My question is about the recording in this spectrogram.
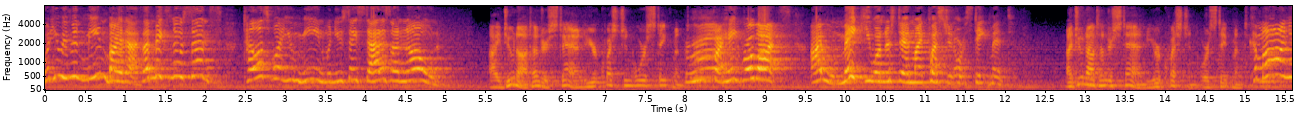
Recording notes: Originally Recorded Live at Packrat Comics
